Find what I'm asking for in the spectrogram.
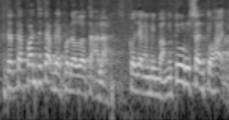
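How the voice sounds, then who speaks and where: A fairly high, slightly mellow male voice comes from a Singaporean Islamic teacher with a Singaporean Malay accent, who talks very fast and in a very animated way. His religious lecture mixes reading a text with colloquial explanation, leaning on repeated phrases and rhetorical questions. He is recorded in an echoey room where background noise comes through clearly.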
